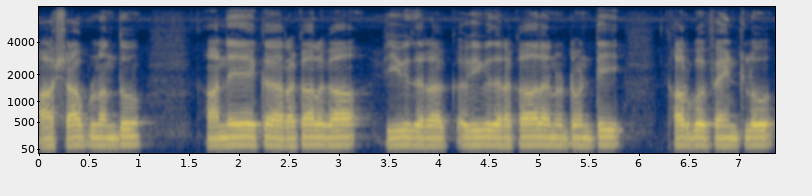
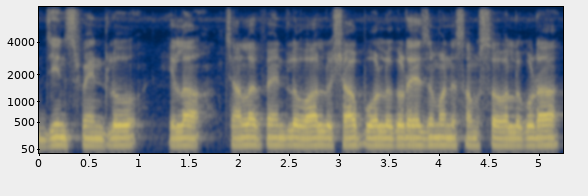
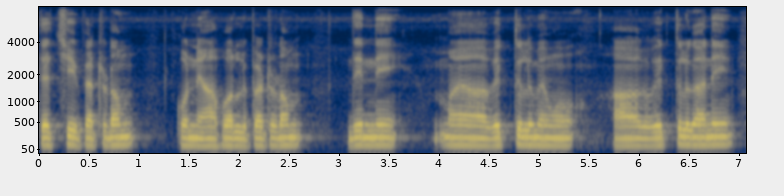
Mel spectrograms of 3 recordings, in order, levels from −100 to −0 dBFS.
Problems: none marked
